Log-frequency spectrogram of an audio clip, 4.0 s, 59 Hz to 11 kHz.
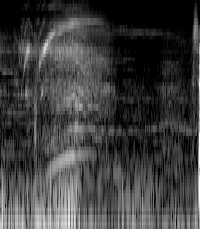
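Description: Small electric motor and propeller of an Eachine Mini F4U Corsair RC plane: a whine that rises sharply in pitch as it is throttled up for a hand launch. It then drops in pitch and fades as the plane flies away.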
